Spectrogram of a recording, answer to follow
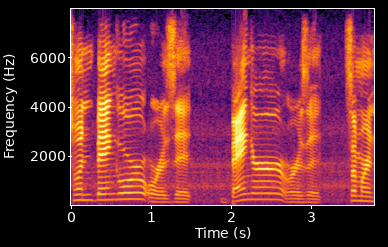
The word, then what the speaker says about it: Bangor: so i i have to ask because the people in maine get really touchy when you pronounce their bangor the wrong way cousin because in maine the one in maine is pronounced bangor so is this one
